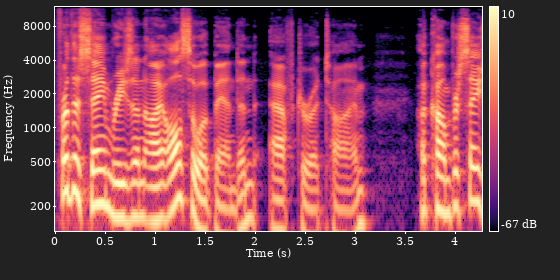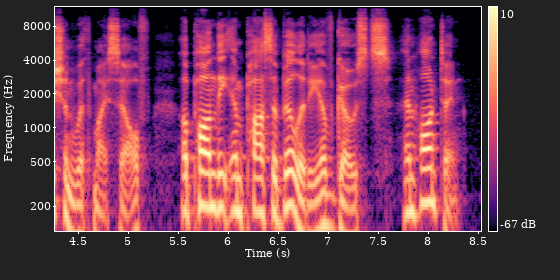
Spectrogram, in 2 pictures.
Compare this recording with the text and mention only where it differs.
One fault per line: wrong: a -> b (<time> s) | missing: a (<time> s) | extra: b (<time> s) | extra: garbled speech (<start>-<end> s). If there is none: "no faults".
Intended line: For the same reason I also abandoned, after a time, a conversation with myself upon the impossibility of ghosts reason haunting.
wrong: reason -> and (7.8 s)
